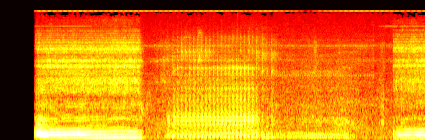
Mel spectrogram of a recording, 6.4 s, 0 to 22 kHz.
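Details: Sleeping bulldogs snoring, recorded March 4, 2010: loud, low, droning harmonic snores with a rough buzzing edge, then a softer, fluttering, rattling stretch of breathing before another strong, deep snore starts again.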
